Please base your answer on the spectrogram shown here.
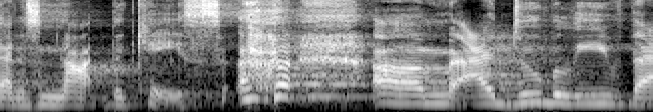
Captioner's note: chuckles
